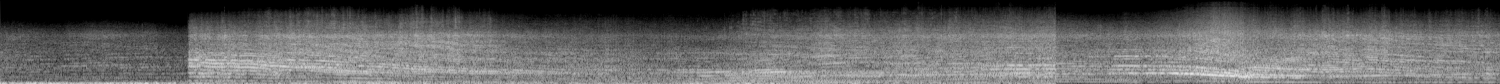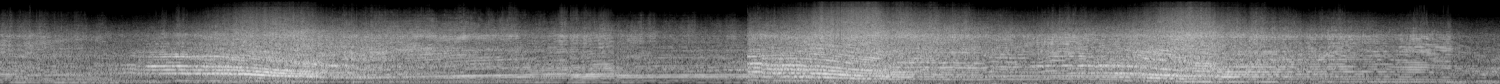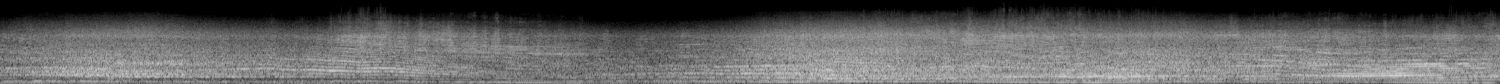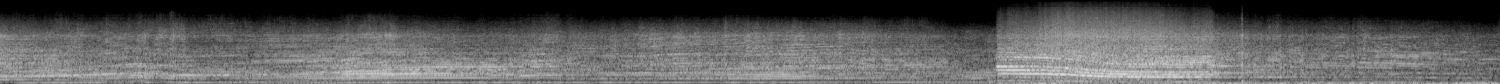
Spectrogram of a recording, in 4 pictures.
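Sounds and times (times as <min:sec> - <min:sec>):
racing motorcycles passing: 0:00.0 - 1:00.0.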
